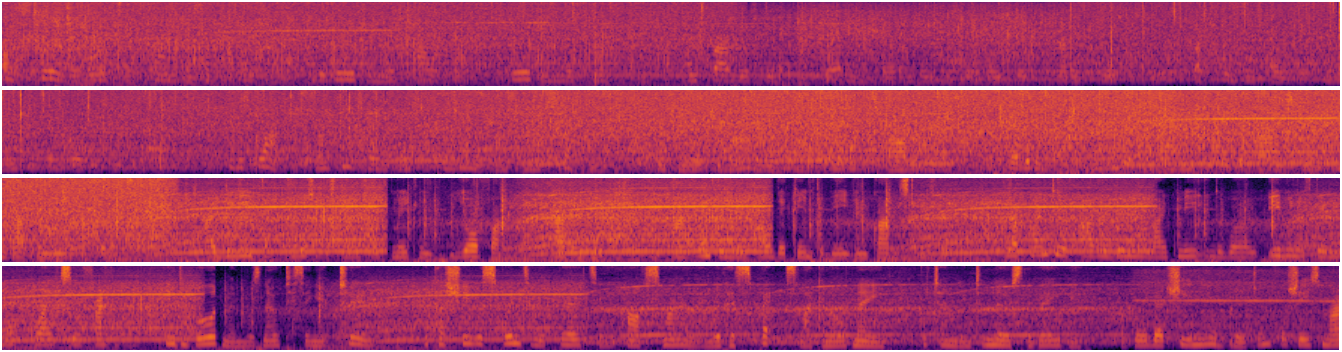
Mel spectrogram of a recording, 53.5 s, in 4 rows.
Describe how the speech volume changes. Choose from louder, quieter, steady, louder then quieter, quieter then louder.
louder.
